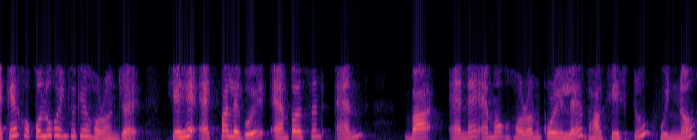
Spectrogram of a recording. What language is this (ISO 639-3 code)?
asm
